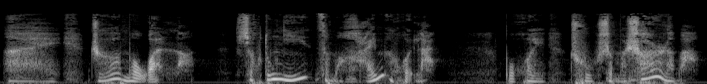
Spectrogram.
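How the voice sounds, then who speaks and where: A woman voicing an anxious father muttering softly to himself. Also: big pitch swings, a little slow, slightly rough, no echo, clean studio sound, full character voice. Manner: low, soft and half-whispered.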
